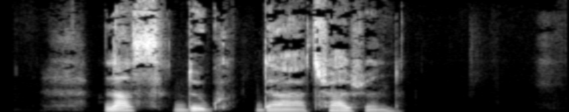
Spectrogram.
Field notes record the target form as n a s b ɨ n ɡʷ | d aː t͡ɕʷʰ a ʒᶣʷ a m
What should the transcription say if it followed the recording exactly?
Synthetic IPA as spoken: n a s d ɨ ɡʷ | d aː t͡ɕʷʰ a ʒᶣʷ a n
